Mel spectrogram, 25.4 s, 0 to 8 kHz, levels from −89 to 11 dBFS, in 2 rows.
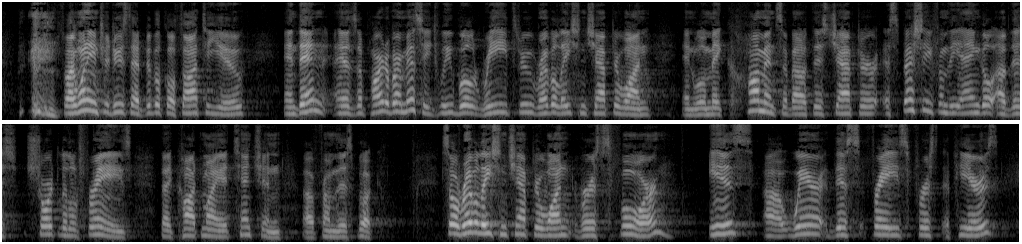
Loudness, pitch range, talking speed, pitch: -31 LUFS, 170-210 Hz, 145 wpm, 185 Hz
